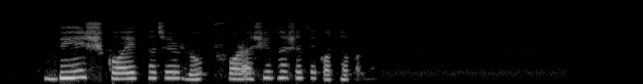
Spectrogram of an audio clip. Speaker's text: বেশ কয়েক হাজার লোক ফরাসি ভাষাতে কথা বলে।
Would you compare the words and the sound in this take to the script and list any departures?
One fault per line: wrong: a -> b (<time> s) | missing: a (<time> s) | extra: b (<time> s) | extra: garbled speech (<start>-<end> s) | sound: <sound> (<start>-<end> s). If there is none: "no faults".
no faults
